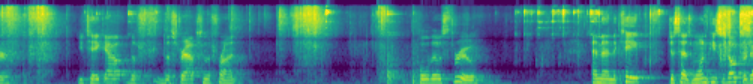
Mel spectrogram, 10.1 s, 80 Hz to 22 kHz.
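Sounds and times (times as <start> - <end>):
strap sliding through velcro: 0.0 - 0.9, 3.7 - 4.4, 9.6 - 10.0.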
